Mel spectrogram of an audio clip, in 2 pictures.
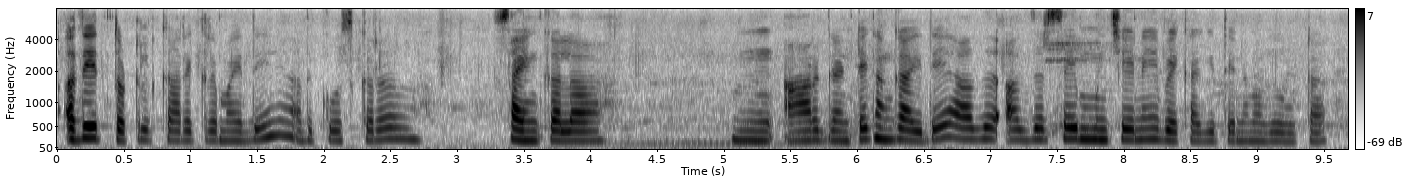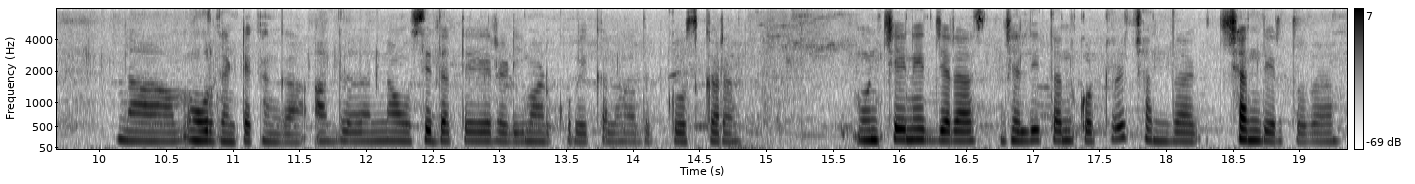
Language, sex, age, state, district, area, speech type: Kannada, female, 30-45, Karnataka, Bidar, urban, spontaneous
